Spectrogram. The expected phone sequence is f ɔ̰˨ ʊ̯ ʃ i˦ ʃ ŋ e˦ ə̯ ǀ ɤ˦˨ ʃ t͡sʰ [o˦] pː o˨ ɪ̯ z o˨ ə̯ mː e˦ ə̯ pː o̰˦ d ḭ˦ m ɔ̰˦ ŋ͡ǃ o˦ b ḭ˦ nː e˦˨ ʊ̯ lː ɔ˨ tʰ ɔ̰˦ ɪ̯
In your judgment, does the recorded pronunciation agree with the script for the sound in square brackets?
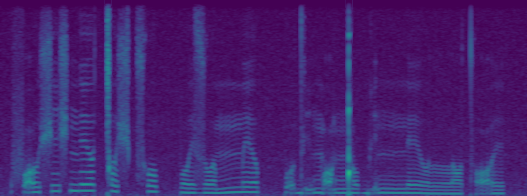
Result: yes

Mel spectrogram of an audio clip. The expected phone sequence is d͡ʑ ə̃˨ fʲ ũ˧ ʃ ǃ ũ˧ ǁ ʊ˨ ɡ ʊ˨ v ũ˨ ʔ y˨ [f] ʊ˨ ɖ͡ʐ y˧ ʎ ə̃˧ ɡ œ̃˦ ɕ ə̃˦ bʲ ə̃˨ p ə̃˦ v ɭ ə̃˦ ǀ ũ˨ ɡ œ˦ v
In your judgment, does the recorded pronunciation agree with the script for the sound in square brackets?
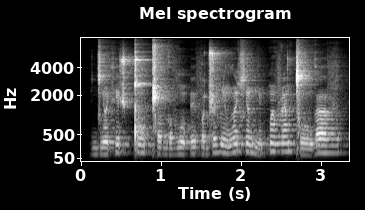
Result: yes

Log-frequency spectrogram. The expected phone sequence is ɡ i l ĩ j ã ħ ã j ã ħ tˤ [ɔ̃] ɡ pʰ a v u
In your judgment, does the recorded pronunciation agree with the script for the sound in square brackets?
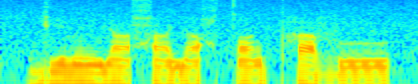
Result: no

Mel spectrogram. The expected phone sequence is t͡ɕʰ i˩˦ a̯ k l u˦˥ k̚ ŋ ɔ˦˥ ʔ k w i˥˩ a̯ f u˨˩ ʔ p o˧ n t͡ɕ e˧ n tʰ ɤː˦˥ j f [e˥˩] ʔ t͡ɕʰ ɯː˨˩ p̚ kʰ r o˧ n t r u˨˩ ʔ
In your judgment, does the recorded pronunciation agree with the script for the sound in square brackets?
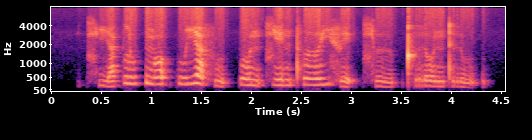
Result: no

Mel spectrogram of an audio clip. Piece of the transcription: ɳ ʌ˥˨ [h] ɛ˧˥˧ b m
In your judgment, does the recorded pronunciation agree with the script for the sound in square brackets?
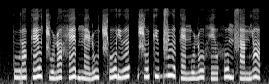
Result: yes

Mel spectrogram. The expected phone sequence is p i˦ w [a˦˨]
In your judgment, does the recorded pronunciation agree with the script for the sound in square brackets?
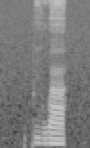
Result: no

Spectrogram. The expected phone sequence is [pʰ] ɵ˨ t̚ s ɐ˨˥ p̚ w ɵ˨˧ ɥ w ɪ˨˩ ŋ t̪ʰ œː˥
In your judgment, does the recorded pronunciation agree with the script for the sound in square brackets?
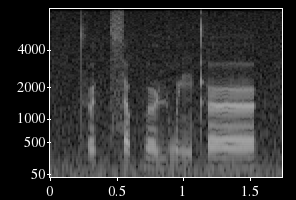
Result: no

